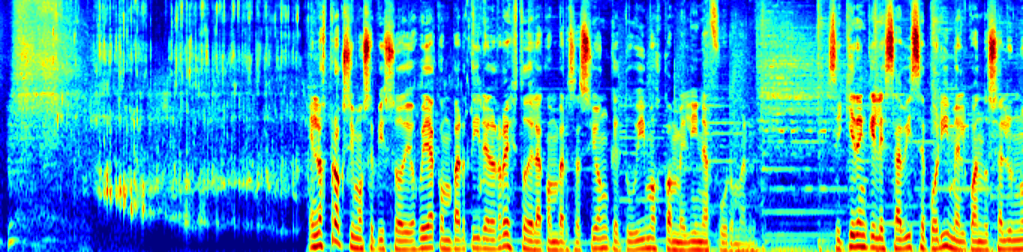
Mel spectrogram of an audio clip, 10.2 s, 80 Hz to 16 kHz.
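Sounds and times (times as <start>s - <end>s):
drinking water pouring into a glass: 0.0s - 5.3s
speech: 0.1s - 0.4s, 3.1s - 10.2s.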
